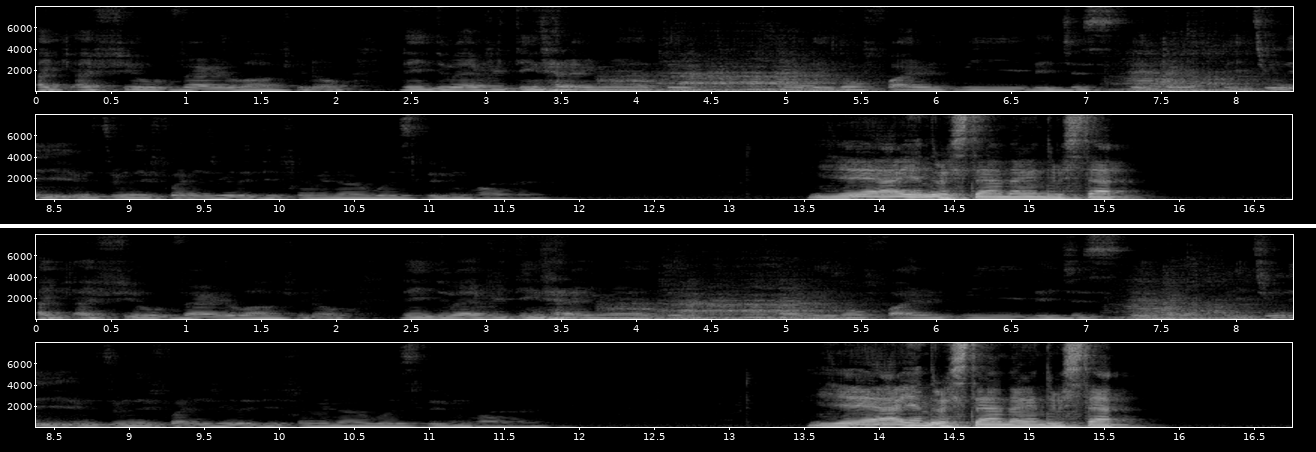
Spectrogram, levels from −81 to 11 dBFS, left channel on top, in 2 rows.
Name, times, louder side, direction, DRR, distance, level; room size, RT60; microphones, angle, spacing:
voice 1, 0.0-2.1 2.4-4.6 4.9-11.7, left 1 dB, 15° left, -3 dB, 6.5 m, -34 dB
sound 1, 3.7-5.7 7.1-8.5, left 1 dB, 5° right, 4.5 m, -33 dB
voice 2, 13.5-15.5, right 1 dB, 85° right, 6 dB, 1.8 m, -19 dB
18.5 x 9.9 x 3.1 m, 0.40 s
head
